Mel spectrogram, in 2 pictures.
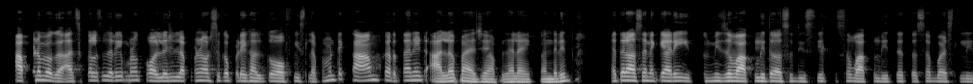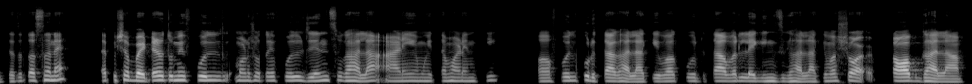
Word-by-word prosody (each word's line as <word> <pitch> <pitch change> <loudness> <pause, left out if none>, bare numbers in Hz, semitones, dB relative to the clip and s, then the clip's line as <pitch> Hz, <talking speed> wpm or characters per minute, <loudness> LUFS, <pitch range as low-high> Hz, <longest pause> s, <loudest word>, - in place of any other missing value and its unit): आपण 200 +4 +4
बघा, 150 -6 +2
आजकाल 145 +6 0
असं 195 +2 -5
झालं 185 0 -1
की 190 - -8
आपण 195 - -2
कॉलेजला 165 0 +2
आपण 180 +2 -4
असे 180 0 -2
कपडे 160 -2 -1
घालतो, 155 0 -1
ऑफिसलापण 145 +2 -5
मग 200 - -2
ते 240 - -5
काम 190 +2 +5
करता 190 0 -1
नीट 195 0 -1
आलं 145 +4 +5
पाहिजे 130 -4 +3
आपल्याला 125 +2 +1
एकंदरीत. 125 +5 +1 0.4
नाहीतर 185 +4 +3
असं 180 0 +6
नाही 175 -1 -2
की 175 - +4
अरे 165 -1 +4 0.2
तुम्ही 155 +1 -3
जर 165 +2 +3
वाकलीतर 155 +1 +5
असं 145 0 0
दिसेल, 145 +1 -7
तसं 155 - -9
वाकलीतर, 140 0 -1
तसं 140 +1 -7
बसलीतर 135 +1 -6
तसं 180 +3 0
नाही. 200 +5 +1 0.4
त्यापेक्षा 190 +3 -1
बेटर 180 +1 +5
तुम्ही 195 0 +3
फुल 195 0 +2
म्हणू 180 0 -4
शकतो 180 0 -5
फुल 180 0 -1
जीन्स 180 +4 -3
घाला 170 -2 0 0.2
आणि 160 +2 -2
मी 160 -1 -6
तर - - -5
म्हणेन 160 -1 -4
की 195 0 -10 0.4
अ, 150 0 -3
फुल 175 0 -3
कुर्ता 160 -5 +1
घाला 135 -3 0
किंवा 145 +1 -2
कुर्तावर 160 0 -1
लेगिंग्ज 150 -2 -2
घाला 135 -2 -2
किंवा 155 +4 -5
शॉर्ट 170 -3 0 0.2
टॉप 165 -1 +6
घाला 135 -4 +2
160 Hz, 195 wpm, -25 LUFS, 145-180 Hz, 0.4 s, असं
